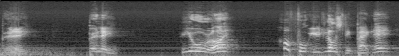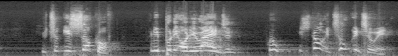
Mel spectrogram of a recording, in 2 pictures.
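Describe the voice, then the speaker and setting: A man acting as an earnest artist stuck in prison, with a high, swooping voice. He stammers and hesitates, fretful and coaxing, in the manner of live stage comedy. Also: big pitch swings, moderate pace, long pauses, fairly bright tone, full character voice. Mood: concerned, coaxing. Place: live performance venue.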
